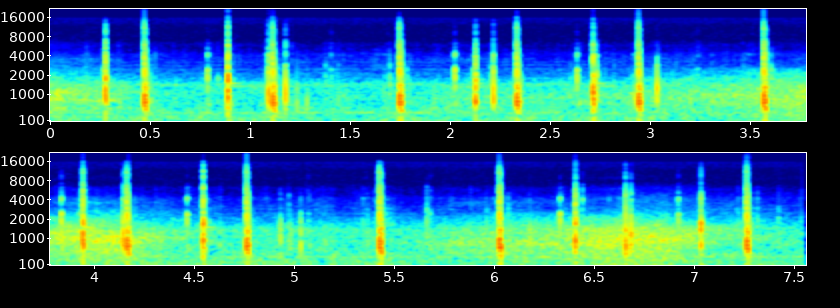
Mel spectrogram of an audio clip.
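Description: Sharp, irregular rattling clicks, several a second, from the e-bike and its handlebar-mounted camera jolting over the road surface. Beneath them, the rush of oncoming cars passing at the start, about four seconds in and near the end.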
